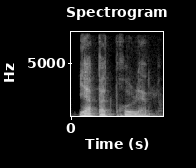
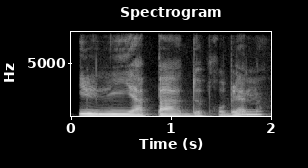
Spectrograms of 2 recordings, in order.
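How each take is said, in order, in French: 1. Le son du 'ne' de négation est omis. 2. Le son du 'ne' de négation est prononcé. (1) "dans la réalité, on va plutôt dire" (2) "normalement ça devrait donner"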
